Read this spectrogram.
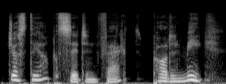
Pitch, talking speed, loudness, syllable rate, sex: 160 Hz, 160 wpm, -17 LUFS, 5.9 syllables/s, male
